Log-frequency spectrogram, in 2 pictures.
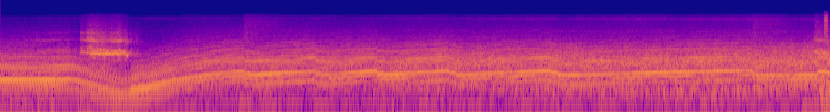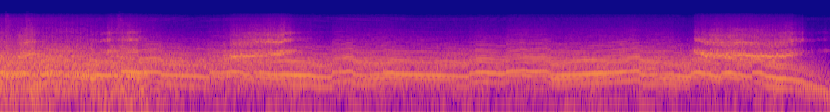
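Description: Tyres screech in short bursts as a car skids.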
